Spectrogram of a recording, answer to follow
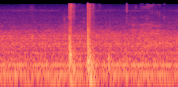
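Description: Two short, sharp clicks about a quarter second apart near the middle, over a faint steady low hum.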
